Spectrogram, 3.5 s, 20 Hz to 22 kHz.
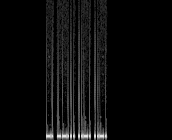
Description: Morse code, heard as a keyed tone, about 46 wpm, 700 Hz. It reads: N7FF
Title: USA Call Signs - 4 Characters - Repeated 2x - 45wpm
